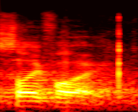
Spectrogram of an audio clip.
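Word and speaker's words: SCCFI: coordinative faith in um there pronounced SC CFI pronounced sci-fi cuz you got to pronounce it somehow um and and this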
